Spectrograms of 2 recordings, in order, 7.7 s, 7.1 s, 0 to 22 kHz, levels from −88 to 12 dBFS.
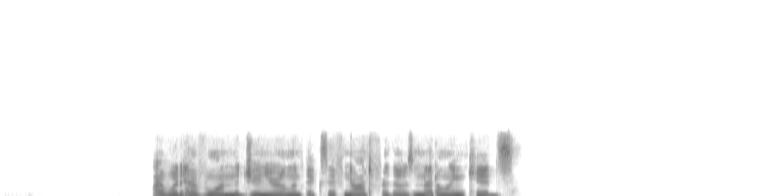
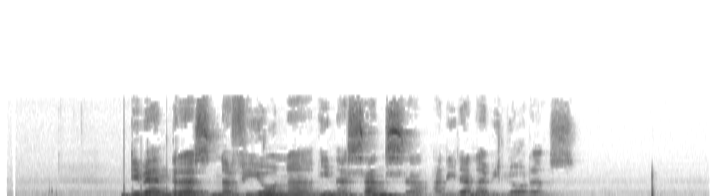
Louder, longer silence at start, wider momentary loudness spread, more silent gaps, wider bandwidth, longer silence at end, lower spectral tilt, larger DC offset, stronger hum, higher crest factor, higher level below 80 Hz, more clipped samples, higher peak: second, -38 LUFS vs -25 LUFS; first, 1.55 s vs 1.2 s; second, 6 LU vs 18 LU; neither; second, 7.4 kHz vs 11.5 kHz; first, 2.55 s vs 0.55 s; first, -4.5 dB/octave vs -3 dB/octave; neither; neither; about the same, 20 dB vs 22 dB; about the same, -76 dBFS vs -76 dBFS; neither; second, -20 dBFS vs -6 dBFS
